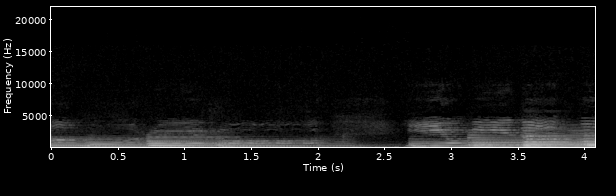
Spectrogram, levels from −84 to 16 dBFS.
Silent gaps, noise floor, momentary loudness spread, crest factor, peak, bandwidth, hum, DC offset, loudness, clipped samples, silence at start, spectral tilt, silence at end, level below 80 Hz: none; -49 dBFS; 19 LU; 20 dB; -8 dBFS; 10 kHz; none; under 0.1%; -28 LUFS; under 0.1%; 0 s; -8.5 dB/octave; 0 s; -58 dBFS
